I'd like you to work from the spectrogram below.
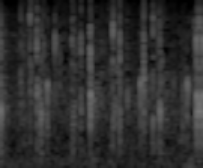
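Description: Crowd applause at a Chinese military parade in Tiananmen Square, Beijing: dense, steady clapping from many hands, moderately distant, with scattered sharper claps rising out of the wash.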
